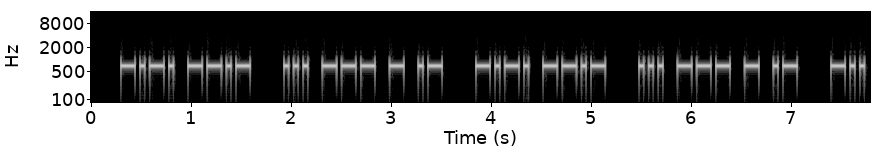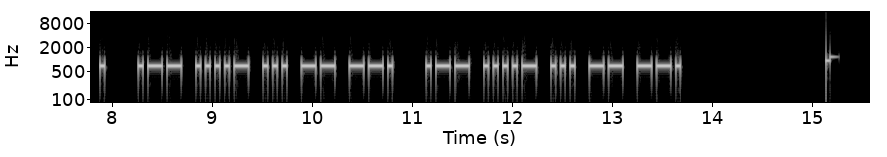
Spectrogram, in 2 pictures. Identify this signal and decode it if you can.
Morse code, heard as a keyed tone, about 25 wpm, 700 Hz. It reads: CQ SOTA CQ SOTA DE W4SMG W4SMG
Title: SOTA QSO Practice 25wpm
